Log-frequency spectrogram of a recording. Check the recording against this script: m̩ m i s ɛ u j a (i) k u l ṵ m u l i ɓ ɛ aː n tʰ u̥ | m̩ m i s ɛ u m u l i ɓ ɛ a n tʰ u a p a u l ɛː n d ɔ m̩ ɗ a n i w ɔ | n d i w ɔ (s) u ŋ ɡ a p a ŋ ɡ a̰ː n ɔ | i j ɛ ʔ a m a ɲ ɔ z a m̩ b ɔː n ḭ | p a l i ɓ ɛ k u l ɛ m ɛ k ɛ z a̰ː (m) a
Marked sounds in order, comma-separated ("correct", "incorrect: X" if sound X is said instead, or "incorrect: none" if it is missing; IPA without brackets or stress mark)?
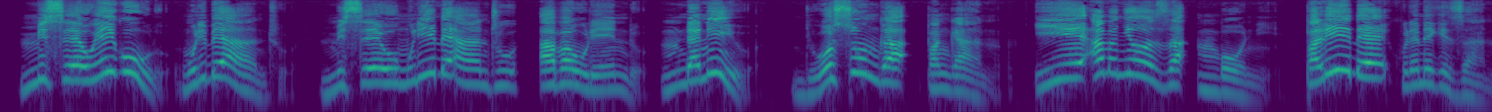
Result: correct, correct, incorrect: n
